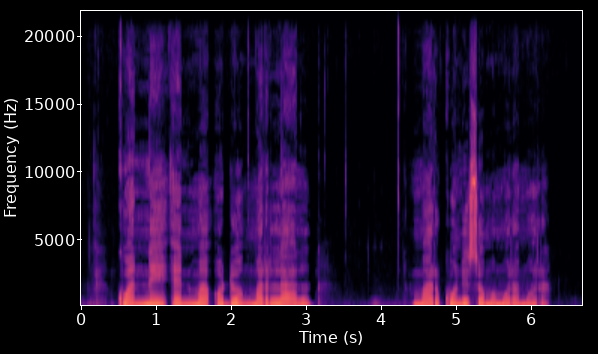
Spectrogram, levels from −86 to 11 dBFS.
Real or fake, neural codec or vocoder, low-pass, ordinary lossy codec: real; none; none; none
